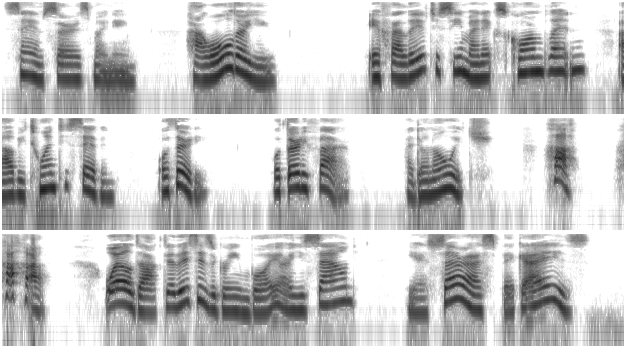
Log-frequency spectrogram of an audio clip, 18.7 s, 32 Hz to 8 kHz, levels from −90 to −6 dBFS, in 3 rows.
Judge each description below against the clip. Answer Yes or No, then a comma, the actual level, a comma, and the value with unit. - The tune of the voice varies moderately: No, wide, 6.2 semitones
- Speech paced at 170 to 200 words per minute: No, average, 155 wpm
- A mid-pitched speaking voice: No, high, 210 Hz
